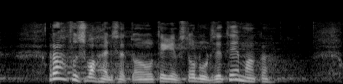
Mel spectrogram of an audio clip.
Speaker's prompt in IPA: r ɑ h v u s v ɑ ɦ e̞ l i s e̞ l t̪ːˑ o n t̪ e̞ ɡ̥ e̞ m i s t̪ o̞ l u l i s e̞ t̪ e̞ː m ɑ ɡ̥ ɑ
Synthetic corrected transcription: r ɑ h v u s v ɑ ɦ e̞ l i s e̞ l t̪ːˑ o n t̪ e̞ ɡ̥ e̞ m i s t̪ o̞ l u l i s e̞ t̪ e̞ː m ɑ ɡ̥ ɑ

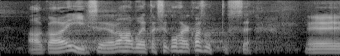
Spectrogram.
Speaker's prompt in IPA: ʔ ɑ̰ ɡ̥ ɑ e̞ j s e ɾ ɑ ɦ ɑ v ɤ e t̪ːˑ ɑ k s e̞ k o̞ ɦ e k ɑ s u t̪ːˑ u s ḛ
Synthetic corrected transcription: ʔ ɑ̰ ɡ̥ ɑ e̞ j s e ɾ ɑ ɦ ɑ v ɤ e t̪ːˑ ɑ k s e̞ k o̞ ɦ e k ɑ s u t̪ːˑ u sː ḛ

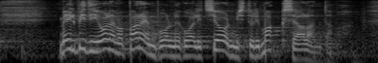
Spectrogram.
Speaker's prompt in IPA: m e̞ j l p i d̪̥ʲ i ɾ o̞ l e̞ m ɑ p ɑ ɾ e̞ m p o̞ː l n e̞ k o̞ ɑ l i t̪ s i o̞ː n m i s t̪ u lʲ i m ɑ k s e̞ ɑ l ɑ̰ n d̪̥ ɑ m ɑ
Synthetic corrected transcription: m e̞ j l p i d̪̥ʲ i o̞ l e̞ m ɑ p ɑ ɾ e̞ m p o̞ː l n e̞ k o̞ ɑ l i t̪ s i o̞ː n m i s t̪ u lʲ i m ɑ k s e̞ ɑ l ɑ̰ n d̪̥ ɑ m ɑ

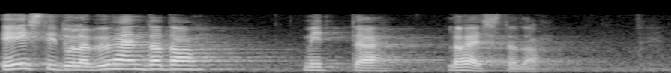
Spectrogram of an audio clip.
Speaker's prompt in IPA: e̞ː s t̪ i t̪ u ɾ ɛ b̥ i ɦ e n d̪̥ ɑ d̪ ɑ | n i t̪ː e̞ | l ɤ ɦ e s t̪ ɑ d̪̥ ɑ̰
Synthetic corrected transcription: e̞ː s t̪ i t̪ u l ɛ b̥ y ɦ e n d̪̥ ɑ d̪ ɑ | m i t̪ː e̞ | l ɤ ɦ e s t̪ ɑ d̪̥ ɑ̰

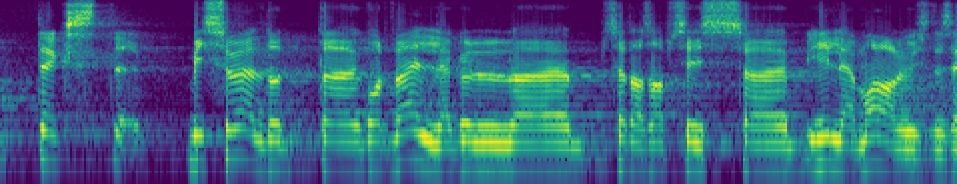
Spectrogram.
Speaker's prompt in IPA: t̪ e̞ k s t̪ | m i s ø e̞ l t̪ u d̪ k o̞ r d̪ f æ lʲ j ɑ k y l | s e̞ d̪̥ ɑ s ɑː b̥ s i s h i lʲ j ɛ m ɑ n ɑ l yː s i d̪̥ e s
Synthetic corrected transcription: t̪ e̞ k s t̪ | m i s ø e̞ l d̪ u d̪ k o̞ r d̪ v æ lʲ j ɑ k y l | s e̞ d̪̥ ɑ s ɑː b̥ s i s h i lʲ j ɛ m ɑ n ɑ l yː s i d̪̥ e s

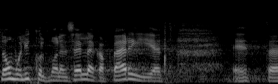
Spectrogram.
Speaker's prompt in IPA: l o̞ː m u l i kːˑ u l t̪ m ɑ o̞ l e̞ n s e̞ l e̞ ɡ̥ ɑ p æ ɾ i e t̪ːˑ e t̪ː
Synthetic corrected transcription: l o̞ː m u l i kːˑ u l t̪ m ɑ o̞ l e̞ n s e̞ lː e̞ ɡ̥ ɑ p æ ɾ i e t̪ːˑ e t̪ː

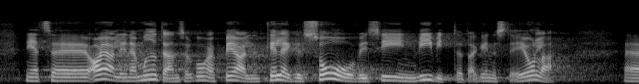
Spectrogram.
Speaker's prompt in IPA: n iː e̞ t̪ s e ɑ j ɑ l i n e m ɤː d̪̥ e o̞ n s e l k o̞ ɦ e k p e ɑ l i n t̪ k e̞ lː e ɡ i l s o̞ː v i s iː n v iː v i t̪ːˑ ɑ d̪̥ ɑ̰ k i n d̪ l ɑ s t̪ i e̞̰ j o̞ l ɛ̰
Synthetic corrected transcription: n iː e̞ t̪ s e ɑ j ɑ l i n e m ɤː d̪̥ e o̞ n s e l k o̞ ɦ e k p e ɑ l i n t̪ k e̞ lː e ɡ i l s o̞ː v i s iː n v iː v i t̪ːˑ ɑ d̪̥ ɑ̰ k i n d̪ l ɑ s t̪ i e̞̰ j o̞ l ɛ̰

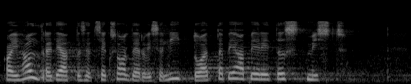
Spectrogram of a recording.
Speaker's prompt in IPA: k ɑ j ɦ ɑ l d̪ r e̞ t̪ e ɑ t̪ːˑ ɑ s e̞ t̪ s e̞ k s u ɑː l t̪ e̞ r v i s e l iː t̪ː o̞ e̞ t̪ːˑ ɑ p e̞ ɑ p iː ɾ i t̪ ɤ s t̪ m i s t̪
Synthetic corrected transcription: k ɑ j ɦ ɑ l d̪ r e̞ t̪ e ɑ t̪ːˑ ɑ s e̞ t̪ s e̞ k s u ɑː l t̪ e̞ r v i s e l iː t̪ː o̞ e̞ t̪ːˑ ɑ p e̞ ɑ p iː ɾ i t̪ ɤ s t̪ m i s t̪

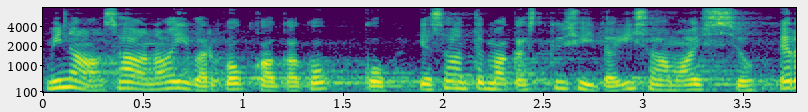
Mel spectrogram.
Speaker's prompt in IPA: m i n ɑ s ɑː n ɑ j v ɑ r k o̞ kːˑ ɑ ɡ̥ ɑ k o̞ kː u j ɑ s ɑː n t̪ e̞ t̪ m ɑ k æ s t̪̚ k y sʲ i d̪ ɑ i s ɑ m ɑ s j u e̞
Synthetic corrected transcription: m i n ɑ s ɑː n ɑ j v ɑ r k o̞ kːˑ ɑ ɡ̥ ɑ k o̞ kː u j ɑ s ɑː n t̪ e̞ m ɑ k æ s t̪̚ k y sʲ i d̪ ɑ i s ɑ m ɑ s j u e̞

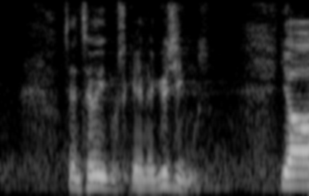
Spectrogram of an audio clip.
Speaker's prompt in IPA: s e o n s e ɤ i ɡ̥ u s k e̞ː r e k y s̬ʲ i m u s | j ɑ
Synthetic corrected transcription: s e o n s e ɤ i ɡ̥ u s k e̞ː l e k y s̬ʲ i m u s | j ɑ

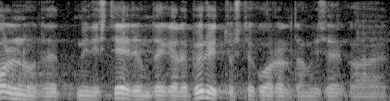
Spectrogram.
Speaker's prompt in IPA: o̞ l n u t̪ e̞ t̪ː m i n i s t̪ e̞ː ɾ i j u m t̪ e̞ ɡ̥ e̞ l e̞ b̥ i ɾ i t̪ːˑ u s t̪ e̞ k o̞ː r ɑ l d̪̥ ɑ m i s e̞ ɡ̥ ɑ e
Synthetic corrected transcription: o̞ l n u d̪ e̞ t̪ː m i n i s t̪ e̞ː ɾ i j u m t̪ e̞ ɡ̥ e̞ l e̞ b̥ y ɾ i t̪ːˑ u s t̪ e̞ k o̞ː r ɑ l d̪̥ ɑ m i s e̞ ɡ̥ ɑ e

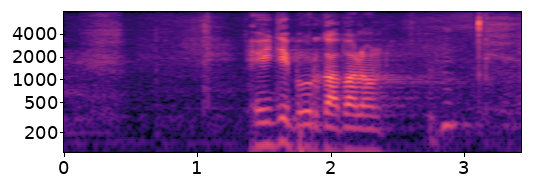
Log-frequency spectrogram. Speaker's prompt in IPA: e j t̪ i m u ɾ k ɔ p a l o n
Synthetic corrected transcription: e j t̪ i b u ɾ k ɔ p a l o n

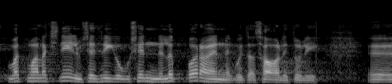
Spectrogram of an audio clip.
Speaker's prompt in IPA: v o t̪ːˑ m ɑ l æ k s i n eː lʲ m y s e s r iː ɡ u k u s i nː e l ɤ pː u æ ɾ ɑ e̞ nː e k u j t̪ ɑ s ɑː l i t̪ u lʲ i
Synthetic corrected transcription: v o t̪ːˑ m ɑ l æ k s i n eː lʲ m i s e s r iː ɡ u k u s e nː e l ɤ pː u æ ɾ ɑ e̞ nː e k u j t̪ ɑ s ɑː l i t̪ u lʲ i

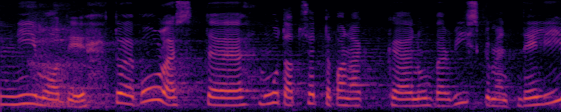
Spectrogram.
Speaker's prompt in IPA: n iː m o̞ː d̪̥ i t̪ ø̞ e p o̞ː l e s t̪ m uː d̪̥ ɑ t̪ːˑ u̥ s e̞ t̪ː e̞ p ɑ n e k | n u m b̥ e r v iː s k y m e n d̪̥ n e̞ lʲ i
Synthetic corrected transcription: n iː m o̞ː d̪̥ i t̪ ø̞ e p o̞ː l e s t̪ m uː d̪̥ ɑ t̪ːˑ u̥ s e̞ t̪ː e̞ p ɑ n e k | n u m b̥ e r v iː s k y m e n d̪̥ n e̞ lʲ i

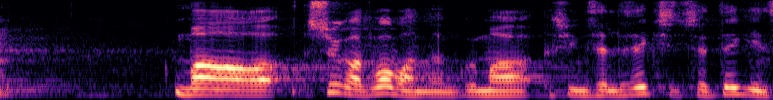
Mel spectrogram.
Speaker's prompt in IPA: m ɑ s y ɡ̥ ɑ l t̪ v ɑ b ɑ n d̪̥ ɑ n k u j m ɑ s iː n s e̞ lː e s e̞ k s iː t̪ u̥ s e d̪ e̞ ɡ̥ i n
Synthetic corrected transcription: m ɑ s y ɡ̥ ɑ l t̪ v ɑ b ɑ n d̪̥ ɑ n k u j m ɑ s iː n s e̞ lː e s e̞ k s i t̪ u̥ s e t̪ e̞ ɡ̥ i n

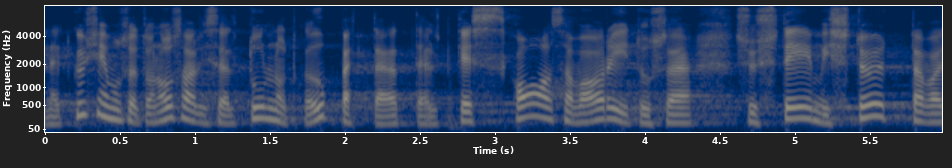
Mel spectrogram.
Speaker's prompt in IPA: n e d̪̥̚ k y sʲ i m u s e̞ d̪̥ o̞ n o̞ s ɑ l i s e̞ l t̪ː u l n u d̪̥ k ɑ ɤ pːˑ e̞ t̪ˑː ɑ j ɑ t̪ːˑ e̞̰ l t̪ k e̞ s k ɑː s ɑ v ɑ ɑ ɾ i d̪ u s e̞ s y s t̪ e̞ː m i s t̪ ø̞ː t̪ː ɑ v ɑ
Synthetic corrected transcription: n e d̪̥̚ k y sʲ i m u s e̞ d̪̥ o̞ n o̞ s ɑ l i s e̞ l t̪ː u l n u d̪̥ k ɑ ɤ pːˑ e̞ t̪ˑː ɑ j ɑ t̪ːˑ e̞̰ l t̪ k e̞ s k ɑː s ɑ v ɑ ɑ ɾ i d̪ u s e̞ s y s t̪ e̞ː m i s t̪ ø̞ː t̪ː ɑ v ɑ

